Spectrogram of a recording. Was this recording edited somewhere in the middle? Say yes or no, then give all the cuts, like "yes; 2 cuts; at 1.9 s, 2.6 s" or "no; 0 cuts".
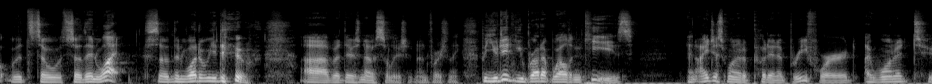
yes; 1 cut; at 6.8 s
